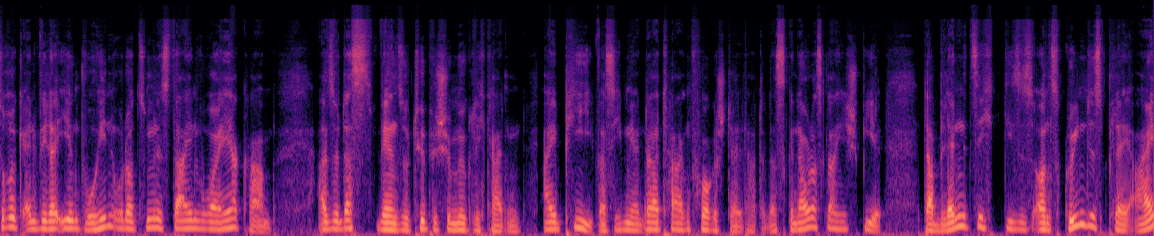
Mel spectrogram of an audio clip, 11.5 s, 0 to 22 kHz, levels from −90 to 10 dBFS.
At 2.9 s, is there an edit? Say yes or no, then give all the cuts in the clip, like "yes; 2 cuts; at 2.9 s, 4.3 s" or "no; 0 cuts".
no; 2 cuts; at 5.4 s, 6.5 s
